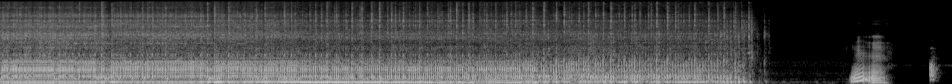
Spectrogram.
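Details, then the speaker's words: Echo GT-2200i string trimmer on aftermarket carburetor, choke off after adjustment: buzzes hard at high revs about seven seconds then cuts out abruptly; runs briefly then stalls, cause unconfirmed. "try turning it up just a bit right let try it again [Music] w [Music] [Applause] and it just conked right out interesting try that again"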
